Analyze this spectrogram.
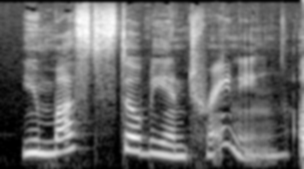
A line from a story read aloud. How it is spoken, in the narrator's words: Electro laughed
